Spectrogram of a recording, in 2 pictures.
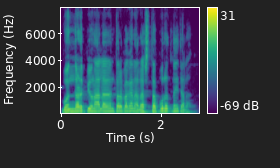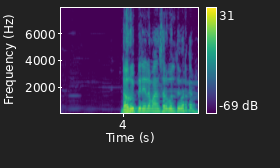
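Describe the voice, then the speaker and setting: A male preacher telling a devotional story in a dramatic way, swinging between low murmurs and loud cries and breaking into song. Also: fairly even intonation, fairly quick. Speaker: kirtan preacher.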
